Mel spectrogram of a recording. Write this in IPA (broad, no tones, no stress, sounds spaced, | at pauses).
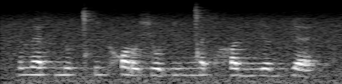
z ɛ ɬ ɲ o ǀʰ i ɡ χ o ɾ o ɕ o ç i v ŋ͡ǀ ɘ ɬ χ ɘ ɡ ɲ ɘ ɡ ç ɛ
